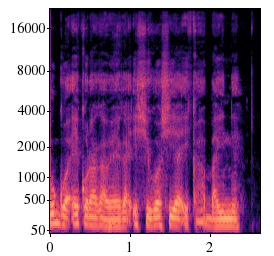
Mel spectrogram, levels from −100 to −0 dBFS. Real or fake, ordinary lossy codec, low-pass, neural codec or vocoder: fake; none; none; vocoder, 44.1 kHz, 128 mel bands every 512 samples, BigVGAN v2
